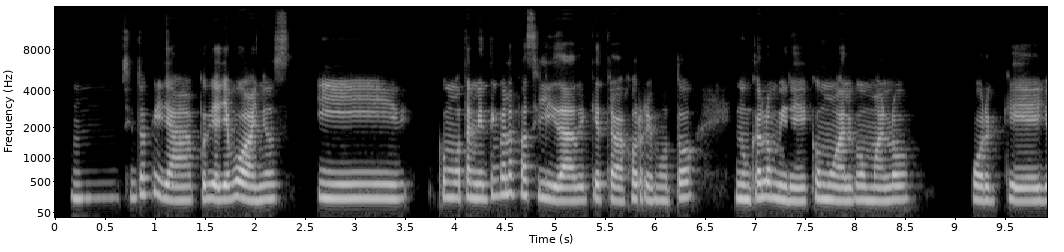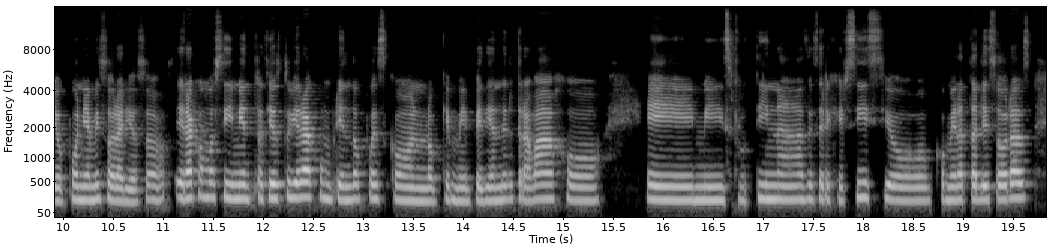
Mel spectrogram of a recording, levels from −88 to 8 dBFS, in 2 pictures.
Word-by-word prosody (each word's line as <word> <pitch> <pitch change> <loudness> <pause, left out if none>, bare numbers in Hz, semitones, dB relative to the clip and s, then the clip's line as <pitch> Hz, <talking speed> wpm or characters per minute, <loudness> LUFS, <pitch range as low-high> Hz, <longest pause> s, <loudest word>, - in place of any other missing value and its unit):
Mm, 235 +1 -9
siento 270 +5 -5
que 285 -5 -2
ya, 210 -2 +1
pues, 220 +1 0
ya 220 - +6
llevo 225 +3 +5
años 220 +1 +2 0.2
y 230 -1 0 0.2
como 240 -1 -1
también 230 -2 +2
tengo 270 +3 0
la 300 +1 0
facilidad 230 -8 +2
de 205 0 -3
que 225 +1 0
trabajo 215 -1 0
remoto, 220 +2 -2 0.4
nunca 225 0 +3
lo 250 +1 +4
miré 200 -4 +1
como 220 -3 +1
algo 200 +2 +1
malo, 210 +1 -1 0.5
porque, 205 -2 0
yo 195 -1 -1
ponía 210 -1 +1
mis 220 +2 -2
horarios, 190 -3 +1
so 215 0 -4
era 235 -1 +4
como 245 -2 -2
si 235 -1 -1
mientras 225 0 0
yo 230 - +6
estuviera 245 +1 +4
cumpliendo, 220 -2 -2
pues, 225 0 -3
con 200 -3 -1
lo 190 0 -3
que 215 - -4
me 195 -2 -2
pedían 200 +1 -1
del 215 +1 -4
trabajo, 215 -1 -1 0.4
eh, 210 -1 +2
mis 205 0 -1
rutinas 215 0 -2
de 220 - -4
hacer 220 0 -4
ejercicio, 205 -2 -3
comer 205 -1 -2
a 215 - -2
tales 215 0 0
horas, 230 +2 +3
220 Hz, 165 wpm, -20 LUFS, 205-230 Hz, 0.5 s, ya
